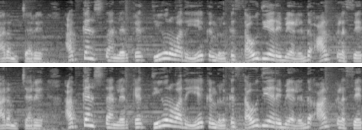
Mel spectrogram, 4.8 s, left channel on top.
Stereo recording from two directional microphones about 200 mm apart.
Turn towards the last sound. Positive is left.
turn(degrees=-10)  # may be behind; listen again after turning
